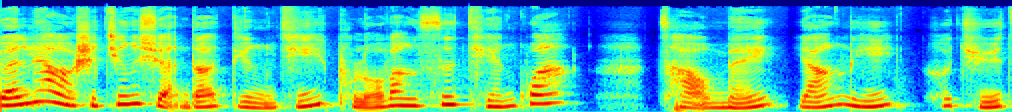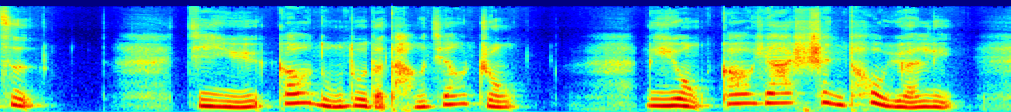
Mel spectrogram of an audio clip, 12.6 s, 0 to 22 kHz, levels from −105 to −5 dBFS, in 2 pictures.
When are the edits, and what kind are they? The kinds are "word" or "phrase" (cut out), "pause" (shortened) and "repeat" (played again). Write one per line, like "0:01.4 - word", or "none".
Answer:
0:04.9 - pause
